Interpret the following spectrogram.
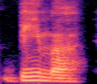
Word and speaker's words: Bhima: Bhim is kind of a Hercules figure, Bhima. It's spelled Bhima, B-H-I-M-A.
